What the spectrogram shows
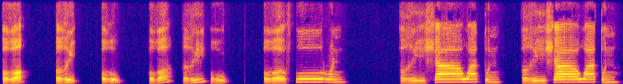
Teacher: Alistiala karena pangkal lidah yang naik. Jadi hurufnya terbaca tebal. · Huruf gain, makharijul huruf gain ada di tenggorokan bagian atas, yaitu akar lidah yang bertemu dengan langit-langit yang berdaging. Dapat dilihat pada gambar, posisi akar lidah ada di sini. · Akal lidah bertemu dengan langit-langit yang berdaging. Kemudian huruf gin memiliki sifat aljahr atau tertahannya udara. Kemudian arrakhaah mengalirnya suara. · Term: huruf ghain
